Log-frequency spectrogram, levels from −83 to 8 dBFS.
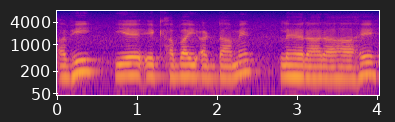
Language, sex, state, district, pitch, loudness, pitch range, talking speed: Hindi, male, Chhattisgarh, Raigarh, 145 Hz, -17 LUFS, 135-165 Hz, 135 wpm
